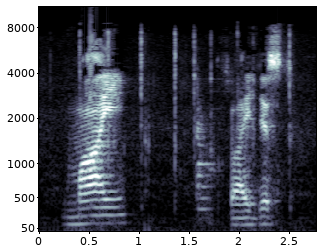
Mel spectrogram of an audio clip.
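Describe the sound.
Computer keyboard typing during a software tutorial, as a complex type is entered in a data-model designer: a few light, separate key clicks fall in the gaps of a man's steady speaking voice.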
